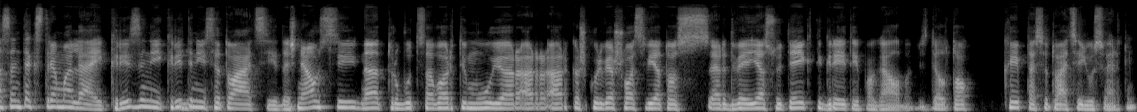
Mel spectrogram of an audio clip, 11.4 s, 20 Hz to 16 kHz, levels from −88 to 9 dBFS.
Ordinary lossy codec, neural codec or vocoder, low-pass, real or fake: Opus, 64 kbps; none; 14.4 kHz; real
